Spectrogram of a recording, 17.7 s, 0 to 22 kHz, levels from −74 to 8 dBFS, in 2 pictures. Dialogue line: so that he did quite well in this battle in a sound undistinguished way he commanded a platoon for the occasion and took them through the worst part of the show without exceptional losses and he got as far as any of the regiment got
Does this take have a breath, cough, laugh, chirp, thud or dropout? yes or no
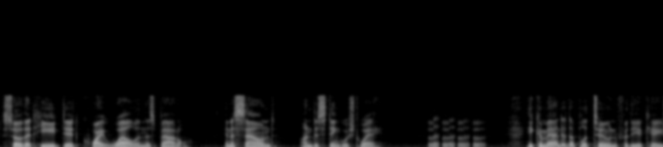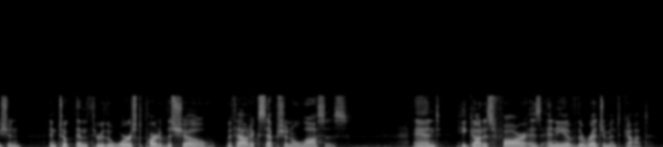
yes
